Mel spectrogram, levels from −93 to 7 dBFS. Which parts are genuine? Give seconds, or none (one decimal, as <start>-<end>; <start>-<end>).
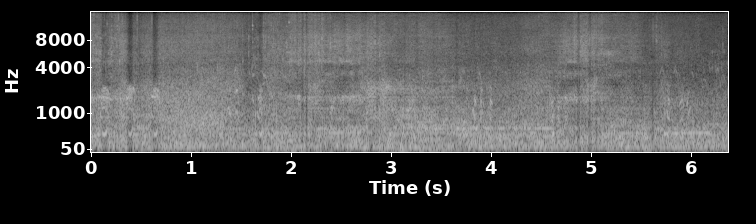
0.0-2.0; 3.8-4.5; 5.7-6.4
